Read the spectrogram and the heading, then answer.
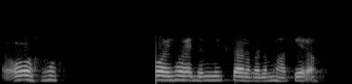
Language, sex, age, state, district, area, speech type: Manipuri, female, 60+, Manipur, Kangpokpi, urban, conversation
